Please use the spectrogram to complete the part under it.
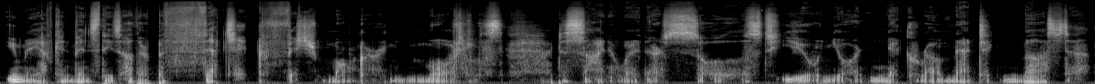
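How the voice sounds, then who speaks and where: Vampire lord: man doing a protective aristocratic vampire, low, gravelly, slow, formal ASMR whisper. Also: fairly bright tone, no room sound, exaggerated voice. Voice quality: gravelly, breathy. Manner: formal archaic speech, intense close whisper. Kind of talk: ASMR audio roleplay. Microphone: close ASMR microphone.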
